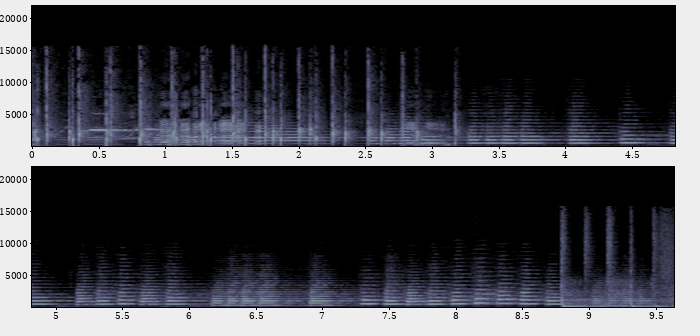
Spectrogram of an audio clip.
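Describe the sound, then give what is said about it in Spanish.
A burst of hand clapping at the start, sharp and fairly rapid, mixed with a tonal voice or melody that then carries on alone before a few more claps at the end. “Déjele aplaudir primero.”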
